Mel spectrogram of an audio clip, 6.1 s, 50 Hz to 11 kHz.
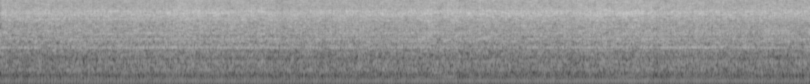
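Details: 1984 Honda EM600 generator, bought as a non-runner, on a cold start: steady, high, fast hum with no hunting as the engine runs too fast; the fine-tune adjuster knob did little, so a throttle issue is suspected. Engine overspeed.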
